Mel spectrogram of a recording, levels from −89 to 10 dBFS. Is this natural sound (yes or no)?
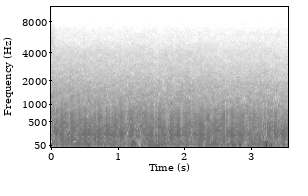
no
